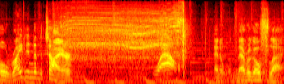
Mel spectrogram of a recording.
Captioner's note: drilling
